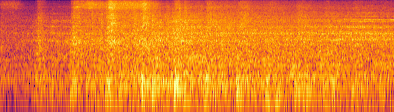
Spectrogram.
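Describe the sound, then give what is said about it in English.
A steady, loud rumble of a train at New York's Penn Station in the early morning, with dense low-frequency roar and faint rattling, continuous throughout with no speech. “gathered at New York's Penn Station, waiting for our early morning train to Newark.”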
